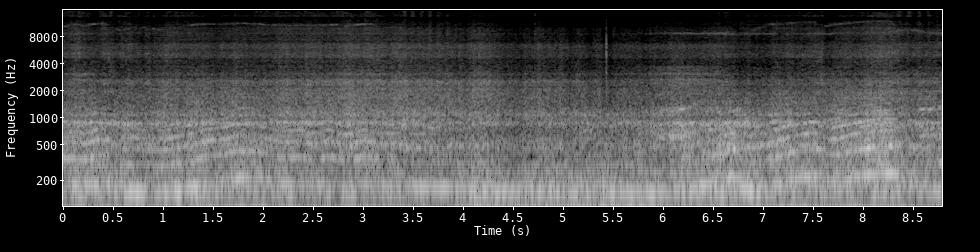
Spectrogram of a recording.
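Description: Drift car's engine revving hard and dropping back again and again as it slides through corners, heard from a camera on its bonnet.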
